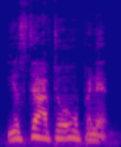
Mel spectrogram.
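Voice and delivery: ordinary talk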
